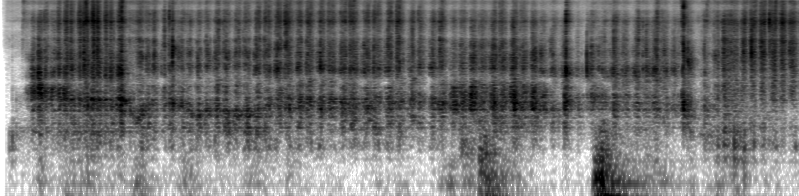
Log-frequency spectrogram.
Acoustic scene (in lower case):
restroom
